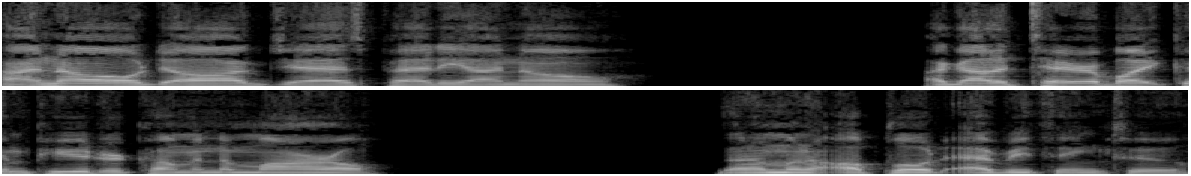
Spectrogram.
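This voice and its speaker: At a moderate pace and a fairly high pitch, a man speaks with long, frequent pauses, the sound dry and close with no echo and the background quiet. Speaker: livestreamer. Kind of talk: casual livestream chat. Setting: live video stream. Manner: loud; animated.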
